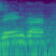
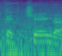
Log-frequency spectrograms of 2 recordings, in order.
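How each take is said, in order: First: The name begins with a 'z' sound. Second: The name begins with a 'ka' sound. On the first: The speaker calls it right. "I know it's pronounced Zinger" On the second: The speaker calls it wrong. "I pronounce it Kachinger"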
